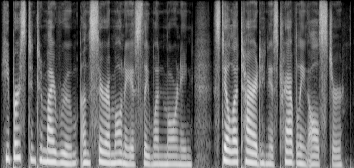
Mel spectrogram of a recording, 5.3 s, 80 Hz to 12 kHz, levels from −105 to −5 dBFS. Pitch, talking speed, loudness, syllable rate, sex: 185 Hz, 160 wpm, -20 LUFS, 5.7 syllables/s, female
